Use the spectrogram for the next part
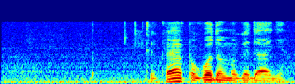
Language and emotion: Russian, neutral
